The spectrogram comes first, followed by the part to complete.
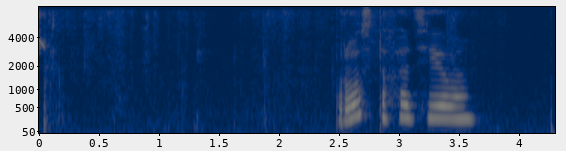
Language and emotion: Russian, neutral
